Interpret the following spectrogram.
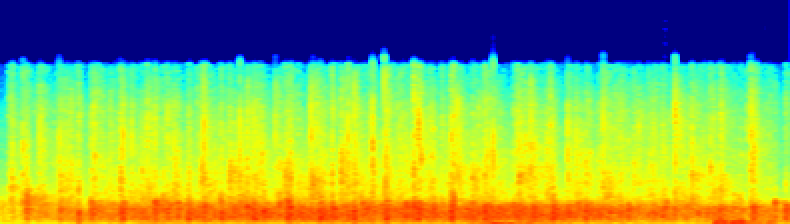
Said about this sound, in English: I'd like to, first of all, ask for a round of applause for Steve and Kurt and Mark.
